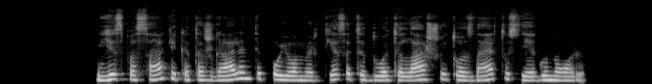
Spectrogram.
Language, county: Lithuanian, Marijampolė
